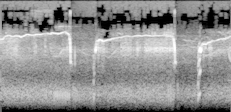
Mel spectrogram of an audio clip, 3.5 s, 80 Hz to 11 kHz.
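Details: White-tailed eagle at a nest in Latvia, 23 June 2018, around 16:01, during feeding: three long, thin whistled notes held level near one pitch, each ending in a sharp downward slur, spaced about every 1.5 seconds.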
